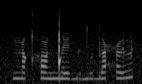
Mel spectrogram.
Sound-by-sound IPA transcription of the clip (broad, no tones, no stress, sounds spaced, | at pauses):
ŋ ɛ qʰ u ŋ͡ǃ e ɡ ʏ d̪ u d ə ħ ʏ l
